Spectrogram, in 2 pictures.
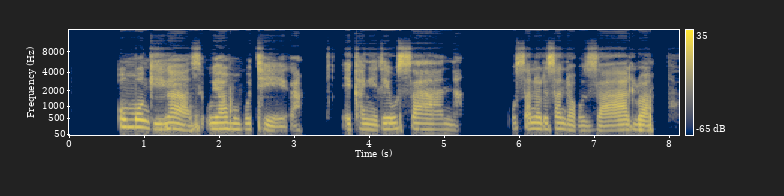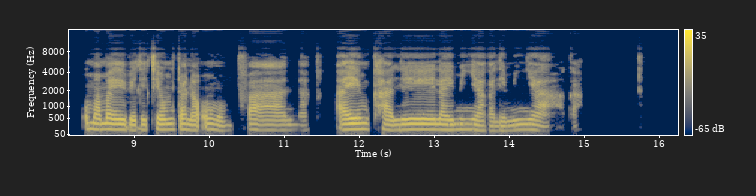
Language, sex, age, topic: North Ndebele, female, 25-35, health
